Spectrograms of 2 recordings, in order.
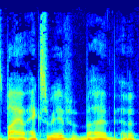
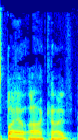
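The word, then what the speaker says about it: bioRxiv: Which I've heard people pronounce as bioxriv. It's bioarchive. It's got a chai or a chai in the middle.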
